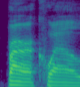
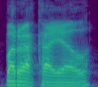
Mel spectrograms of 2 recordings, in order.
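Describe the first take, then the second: First: The final syllable with the L is unstressed. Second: The final syllable with the L is stressed. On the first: "you could also say like" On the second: "I've been pronouncing it to emphasize the L at the end"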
